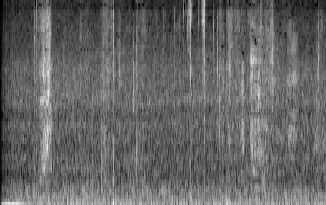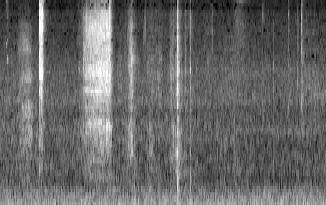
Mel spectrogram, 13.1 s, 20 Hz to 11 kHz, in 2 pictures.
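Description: Plastic Wizen DX AFJ-70 compact film camera being handled: scattered small clicks and rubbing of its plastic body, with two sharp clicks a few seconds apart in the second half and a short rasping sound between them.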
